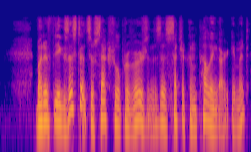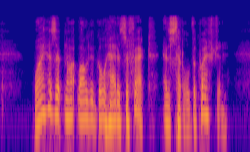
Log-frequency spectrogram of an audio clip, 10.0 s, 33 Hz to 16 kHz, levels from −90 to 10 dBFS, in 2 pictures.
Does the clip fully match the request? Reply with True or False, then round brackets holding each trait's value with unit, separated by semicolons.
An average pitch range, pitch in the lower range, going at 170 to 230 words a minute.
False (4.2 semitones; 115 Hz; 150 wpm)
